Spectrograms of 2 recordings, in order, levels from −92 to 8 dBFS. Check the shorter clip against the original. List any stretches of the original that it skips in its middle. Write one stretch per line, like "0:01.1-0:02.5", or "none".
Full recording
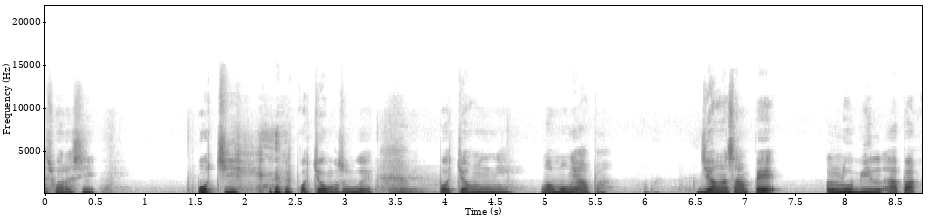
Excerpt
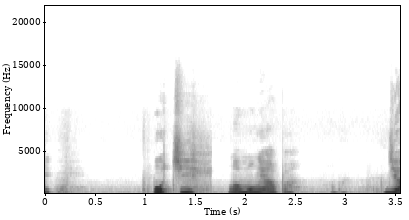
0:02.1-0:04.8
